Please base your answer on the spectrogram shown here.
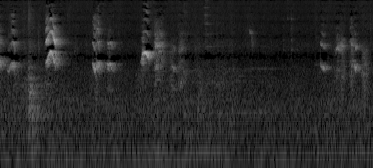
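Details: Pet cockatiels give short whistled chirps and a few sharper squawks, irregularly spaced about a second apart, then a quieter stretch before faint calls resume.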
